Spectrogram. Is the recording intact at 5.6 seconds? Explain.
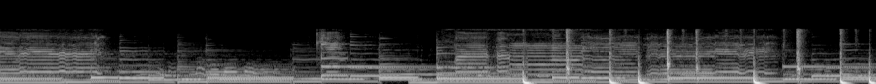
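Yes, the audio is intact at 5.6 seconds, with no fault of any kind at that point.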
